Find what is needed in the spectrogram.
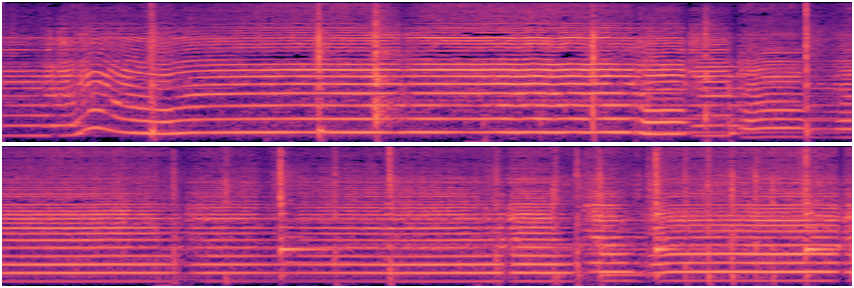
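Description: Violin playing long held notes of a Hindustani raag (Raag Jog), with a quick slide up and back down about half a second in and a shift to a new note a little after three seconds. Light tabla strokes sound throughout.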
